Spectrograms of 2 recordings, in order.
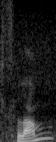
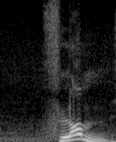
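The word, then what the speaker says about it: Flåm: "Flom" writes the chat. Flom. Do you pronounce that? Flom. Flom. An emphasized O.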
